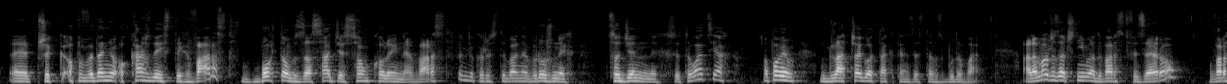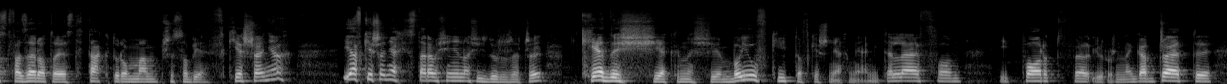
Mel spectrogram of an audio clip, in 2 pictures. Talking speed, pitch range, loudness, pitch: 160 wpm, 130-170 Hz, -24 LUFS, 150 Hz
